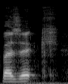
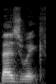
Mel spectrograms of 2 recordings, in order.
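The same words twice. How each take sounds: First: The W in the name is silent. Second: The W in the name is pronounced. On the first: The speaker calls it right. "it's a silent W" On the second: The speaker calls it wrong. "I think you said Beswick there, and some people do get that wrong"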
